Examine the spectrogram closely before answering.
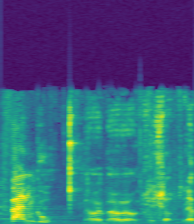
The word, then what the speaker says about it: Van Gogh: Van Gogh, pa. Ça se prononce Van Gogh.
